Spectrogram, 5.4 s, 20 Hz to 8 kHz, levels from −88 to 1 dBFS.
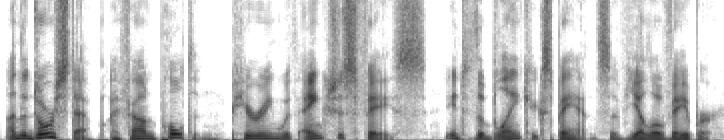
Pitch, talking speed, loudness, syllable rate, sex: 130 Hz, 190 wpm, -20 LUFS, 5.1 syllables/s, male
